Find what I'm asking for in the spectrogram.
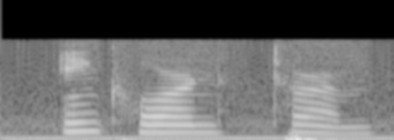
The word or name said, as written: inkhorn term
